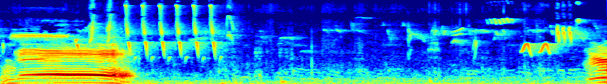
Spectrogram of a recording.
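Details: A cow in a wide rice field, among dozens of others, gives a loud, drawn-out moo, with small birds chirping in the background.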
